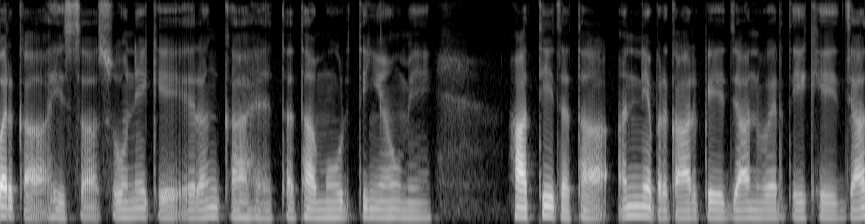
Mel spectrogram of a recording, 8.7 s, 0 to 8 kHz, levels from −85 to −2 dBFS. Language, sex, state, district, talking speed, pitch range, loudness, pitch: Hindi, male, Chhattisgarh, Kabirdham, 130 wpm, 100-115 Hz, -26 LUFS, 105 Hz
